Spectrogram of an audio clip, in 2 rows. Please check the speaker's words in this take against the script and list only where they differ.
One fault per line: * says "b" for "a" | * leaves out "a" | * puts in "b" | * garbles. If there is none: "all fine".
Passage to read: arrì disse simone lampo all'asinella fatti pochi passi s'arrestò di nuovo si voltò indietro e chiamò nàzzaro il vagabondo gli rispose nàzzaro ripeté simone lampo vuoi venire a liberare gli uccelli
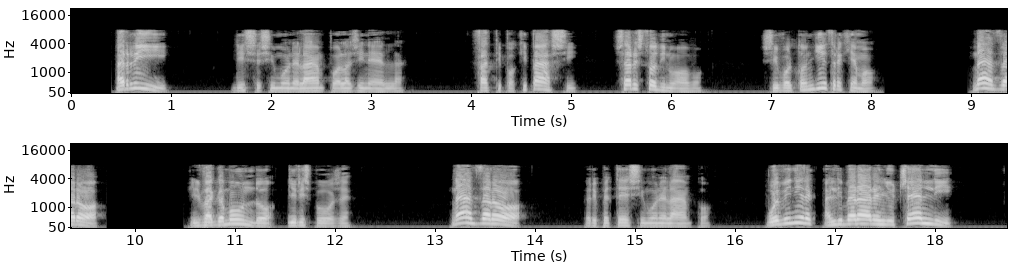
all fine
